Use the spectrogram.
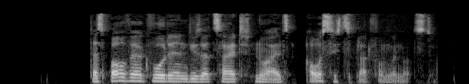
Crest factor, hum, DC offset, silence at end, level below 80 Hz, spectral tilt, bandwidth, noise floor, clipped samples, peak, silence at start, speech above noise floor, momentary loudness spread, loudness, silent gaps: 20 dB; none; under 0.1%; 0.4 s; -56 dBFS; -3 dB/octave; 12 kHz; -68 dBFS; under 0.1%; 0 dBFS; 0.9 s; 48 dB; 9 LU; -19 LUFS; none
